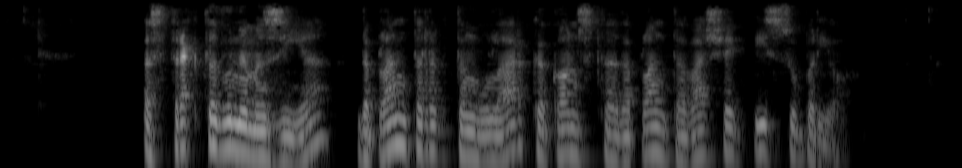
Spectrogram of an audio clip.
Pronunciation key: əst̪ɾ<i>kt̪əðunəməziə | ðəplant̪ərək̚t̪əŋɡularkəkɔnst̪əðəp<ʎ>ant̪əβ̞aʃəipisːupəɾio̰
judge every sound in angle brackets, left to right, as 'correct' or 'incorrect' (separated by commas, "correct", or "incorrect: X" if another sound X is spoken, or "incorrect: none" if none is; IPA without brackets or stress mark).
incorrect: a, incorrect: l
